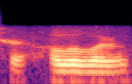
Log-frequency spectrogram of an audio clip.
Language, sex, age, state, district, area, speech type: Assamese, male, 45-60, Assam, Nagaon, rural, conversation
